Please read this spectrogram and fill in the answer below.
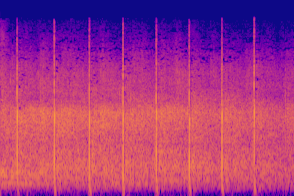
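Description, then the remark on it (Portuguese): A standing church audience applauds Christ, clapping together in a steady, even rhythm, about three sharp claps per second, over a continuous wash of crowd noise, with no clear voices. “E assim como estão de pé, dê um aplauso a Cristo, Ele merece, Ele é nosso Redentor, Ele é nosso Salvador, não há nadie como Ele.”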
